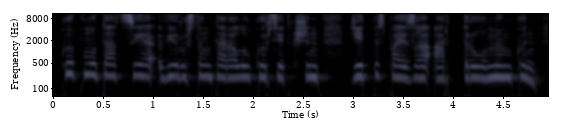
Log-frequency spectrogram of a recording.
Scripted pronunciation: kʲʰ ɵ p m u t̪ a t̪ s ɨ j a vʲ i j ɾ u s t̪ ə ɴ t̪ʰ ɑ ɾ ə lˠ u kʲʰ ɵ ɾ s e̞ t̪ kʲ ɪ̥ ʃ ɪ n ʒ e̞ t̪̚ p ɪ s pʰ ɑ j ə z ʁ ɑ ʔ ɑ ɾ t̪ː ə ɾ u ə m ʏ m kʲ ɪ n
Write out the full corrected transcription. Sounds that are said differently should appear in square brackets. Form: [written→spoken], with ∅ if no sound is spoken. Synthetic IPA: kʲʰ ɵ p m u t̪ a t̪ s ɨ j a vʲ i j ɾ u s t̪ ə ɴ t̪ʰ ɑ ɾ [ə→ɑ] lˠ u kʲʰ ɵ ɾ s e̞ t̪ kʲ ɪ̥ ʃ ɪ n ʒ e̞ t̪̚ p ɪ s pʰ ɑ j ə z ʁ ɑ ʔ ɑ ɾ t̪ː ə ɾ u ə m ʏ m kʲ ɪ n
